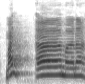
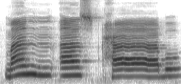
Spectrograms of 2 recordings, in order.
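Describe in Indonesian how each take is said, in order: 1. Bunyi nun menyatu, tidak dijaga tetap jelas. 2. Bunyi nun dilafalkan dengan jelas dan terpisah. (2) "yang betul man ashabu seperti itu"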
